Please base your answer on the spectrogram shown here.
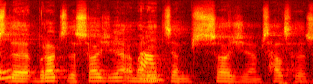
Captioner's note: speaking spanish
